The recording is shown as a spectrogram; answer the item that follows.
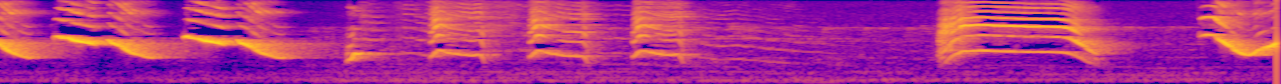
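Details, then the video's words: Laughingthrush song for provoking another bird: loud falling whistles, a string of short rising chips, then a long level note sliding down, ending with another strong downslur; low background hum. "khướu kích bổi"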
